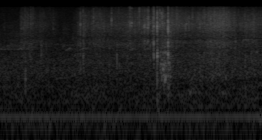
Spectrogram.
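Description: Leaves and soil rustle as plants are pulled up.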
